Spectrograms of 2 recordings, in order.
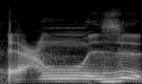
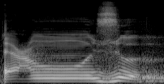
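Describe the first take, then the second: First: The z sound is a lisped th-like sound. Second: The z sound is a sharp hissing z. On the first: The speaker calls it right. "Eûzü diye peltek okuyacağız" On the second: The speaker calls it wrong. "keskin zay harfine benzetebiliyoruz"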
